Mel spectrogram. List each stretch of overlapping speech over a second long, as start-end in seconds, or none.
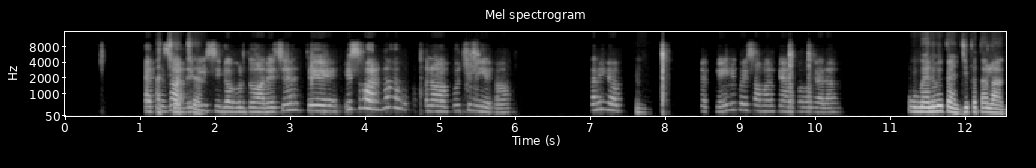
none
